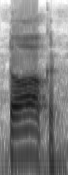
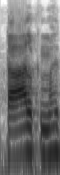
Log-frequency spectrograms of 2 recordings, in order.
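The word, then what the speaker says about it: talk: बाद एल है, तो इसे क्या कर देंगे, साइलेंट, और इसे क्या पढ़ेंगे, टॉक, टाल्क नहीं पढ़ना, टाल्क नहीं, गलत हो जाएगा, टॉक।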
